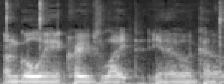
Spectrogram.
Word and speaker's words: Ungoliant: Ungoliant helps him plot. Light will be no more. Mm-hmm. Did I say Ungoliant right?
